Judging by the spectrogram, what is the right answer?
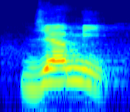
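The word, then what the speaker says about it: cami: Kalau yang nggak ada buntutnya, kayak yang baru kita sebutin tadi, itu dibacanya J. Mirip dengan huruf J di bahasa Indonesia. Contohnya apa? Contohnya jami.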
